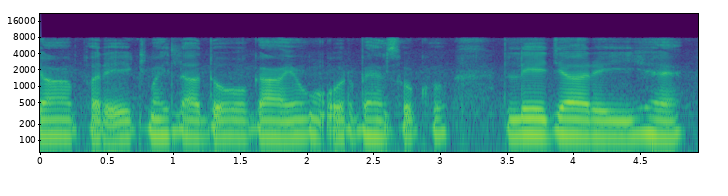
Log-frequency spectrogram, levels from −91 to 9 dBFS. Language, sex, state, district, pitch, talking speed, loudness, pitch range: Hindi, male, Uttar Pradesh, Shamli, 125 Hz, 155 wpm, -15 LUFS, 120-125 Hz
